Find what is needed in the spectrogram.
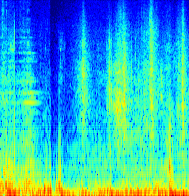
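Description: Handling noise of a large enamel stockpot with a glass lid being lifted off a wood-burning stove top and carried, with a few knocks about half a second in.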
